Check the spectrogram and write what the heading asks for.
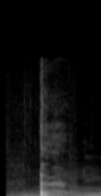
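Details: Acted, simulated scene: one short, harsh cough over soft music. The cough has lasted about a month, and more than two weeks of coughing is shown as a possible tuberculosis warning sign: persistent cough.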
